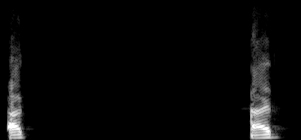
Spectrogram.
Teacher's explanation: Ada sifat dia hamas, makanya dia keluar lagi, lepas lagi.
